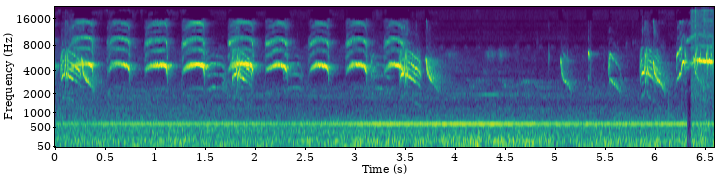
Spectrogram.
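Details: Bar-winged prinia male and female duetting: a fast, regular string of ringing arched high chirps for about three and a half seconds, then sparse downslurred notes after a pause, over a low hum.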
